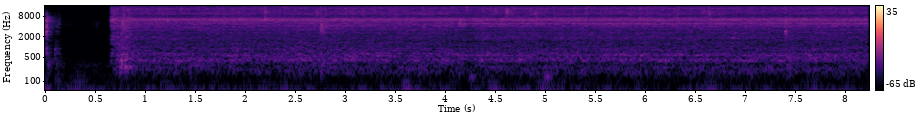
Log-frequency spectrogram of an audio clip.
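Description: running tap water

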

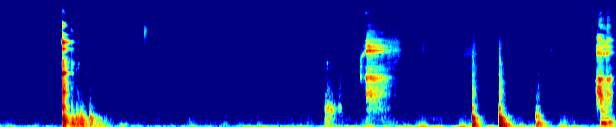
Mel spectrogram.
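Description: glasses clinking

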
